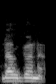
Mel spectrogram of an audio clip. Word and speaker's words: Dalgona: I, Dangona? Dalgona. I definitely pronounced that.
